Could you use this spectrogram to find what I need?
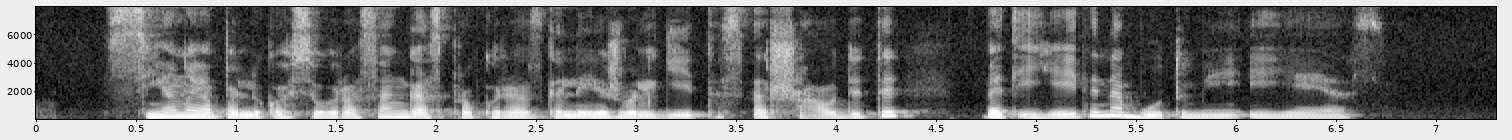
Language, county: Lithuanian, Telšiai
